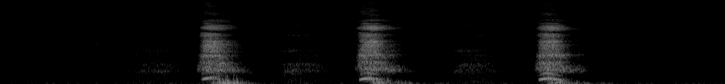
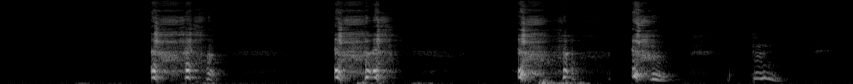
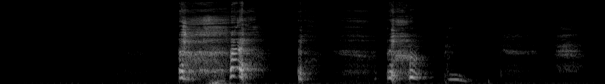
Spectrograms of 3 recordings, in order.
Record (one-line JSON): {"exhalation_length": "7.3 s", "exhalation_amplitude": 3498, "exhalation_signal_mean_std_ratio": 0.35, "three_cough_length": "8.5 s", "three_cough_amplitude": 8300, "three_cough_signal_mean_std_ratio": 0.36, "cough_length": "6.1 s", "cough_amplitude": 8907, "cough_signal_mean_std_ratio": 0.34, "survey_phase": "beta (2021-08-13 to 2022-03-07)", "age": "18-44", "gender": "Female", "wearing_mask": "Yes", "symptom_cough_any": true, "symptom_runny_or_blocked_nose": true, "symptom_shortness_of_breath": true, "symptom_sore_throat": true, "symptom_fatigue": true, "symptom_fever_high_temperature": true, "symptom_headache": true, "symptom_other": true, "smoker_status": "Never smoked", "respiratory_condition_asthma": false, "respiratory_condition_other": false, "recruitment_source": "Test and Trace", "submission_delay": "-1 day", "covid_test_result": "Positive", "covid_test_method": "LFT"}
